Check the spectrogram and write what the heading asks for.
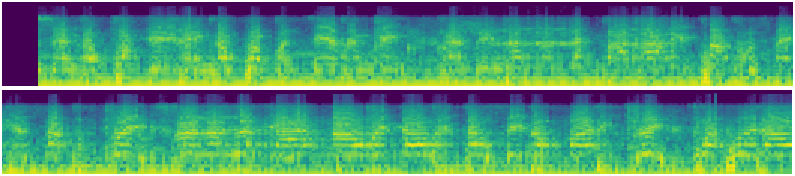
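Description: Live hip hop played loud through a stage PA: a heavy bass line, changing note about three and a half seconds in, under rapped vocals on the microphone.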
